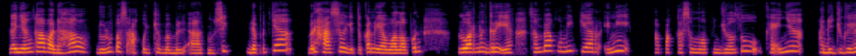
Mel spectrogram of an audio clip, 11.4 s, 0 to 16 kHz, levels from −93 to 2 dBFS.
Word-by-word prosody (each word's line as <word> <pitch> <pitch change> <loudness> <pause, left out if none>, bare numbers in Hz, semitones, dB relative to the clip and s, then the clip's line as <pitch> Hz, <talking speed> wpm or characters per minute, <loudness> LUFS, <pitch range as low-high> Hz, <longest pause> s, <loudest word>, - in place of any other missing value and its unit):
gak 245 - +6
nyangka 265 +4 +4
padahal 250 +5 +3
dulu 225 +6 -1
pas 300 -2 -1
aku 225 -3 -5
coba 210 -4 -3
beli 205 +1 -3
alat 200 0 -1
musik 320 - -5 0.2
dapatnya 250 - +1 0.2
berhasil 245 +3 +3
gitu 215 -2 -4
kan, 265 - +2
ya 220 - +4
walaupun 205 +8 +2 0.5
luar 255 +2 +8
negeri 275 -1 0 0.2
ya. - - -5 0.2
Sampai 285 +7 0
aku 300 -4 -7
mikir 290 -5 -2
ini 325 +9 +1 0.3
apakah 235 0 -7
semua 225 -3 -4
penjual 220 0 -5
tuh 330 -4 -3
kayaknya 285 +7 -2 0.2
ada 230 -2 -1
juga 235 +2 -4
245 Hz, 160 wpm, -23 LUFS, 225-290 Hz, 0.5 s, luar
